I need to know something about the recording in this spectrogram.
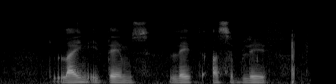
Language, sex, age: Afrikaans, male, 20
